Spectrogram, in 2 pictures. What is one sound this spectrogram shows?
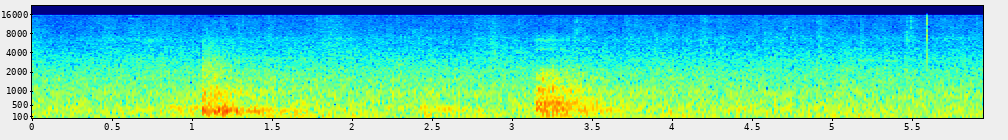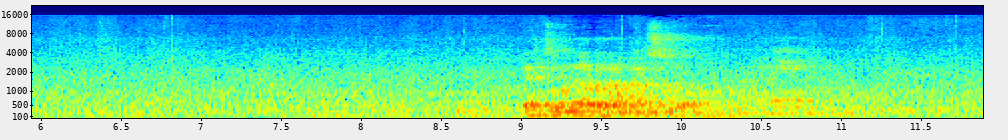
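A man speaks short phrases through a microphone, with pauses between them.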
